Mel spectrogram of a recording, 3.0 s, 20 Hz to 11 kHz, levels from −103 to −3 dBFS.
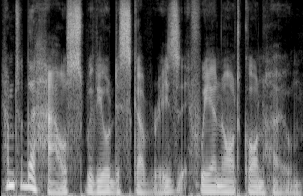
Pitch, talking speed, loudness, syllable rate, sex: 100 Hz, 255 wpm, -23 LUFS, 6.3 syllables/s, male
